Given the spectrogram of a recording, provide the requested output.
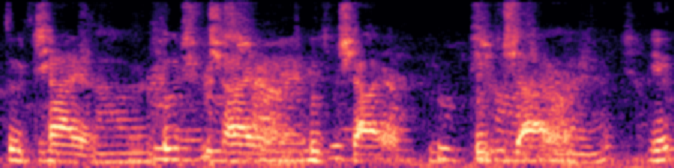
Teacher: I try not to aspirate on this double cha like I usually do.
